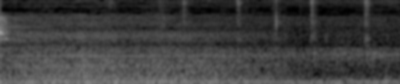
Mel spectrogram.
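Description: Steady road and engine noise heard inside a vehicle moving at highway speed: a low, even rumble with tyre hiss.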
